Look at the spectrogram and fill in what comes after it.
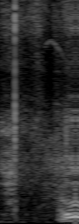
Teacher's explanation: वा का उच्चारण स्थान दंतोष्ठ माने दांत और ओंठों से होता है, दंतोष्ठ है।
